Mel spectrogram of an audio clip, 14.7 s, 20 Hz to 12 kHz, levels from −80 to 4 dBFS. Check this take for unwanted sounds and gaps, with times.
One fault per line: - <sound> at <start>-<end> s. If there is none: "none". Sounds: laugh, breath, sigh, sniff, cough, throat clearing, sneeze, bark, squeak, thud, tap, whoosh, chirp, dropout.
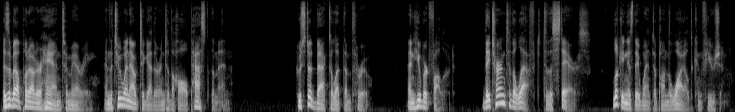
none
